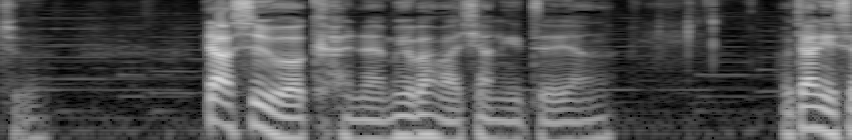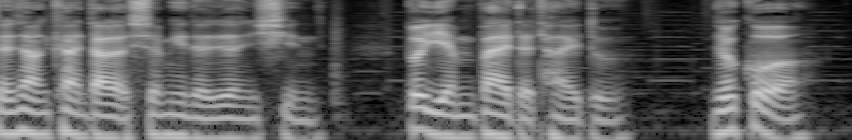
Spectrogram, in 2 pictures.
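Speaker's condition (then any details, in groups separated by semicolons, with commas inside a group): Hearing impairment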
